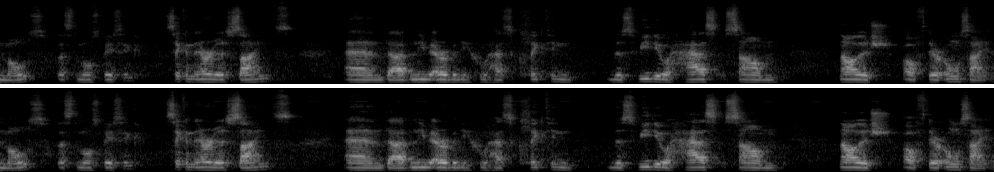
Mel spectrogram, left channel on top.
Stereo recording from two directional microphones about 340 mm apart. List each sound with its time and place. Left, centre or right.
0.1 s speech: centre
1.7 s speech: centre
